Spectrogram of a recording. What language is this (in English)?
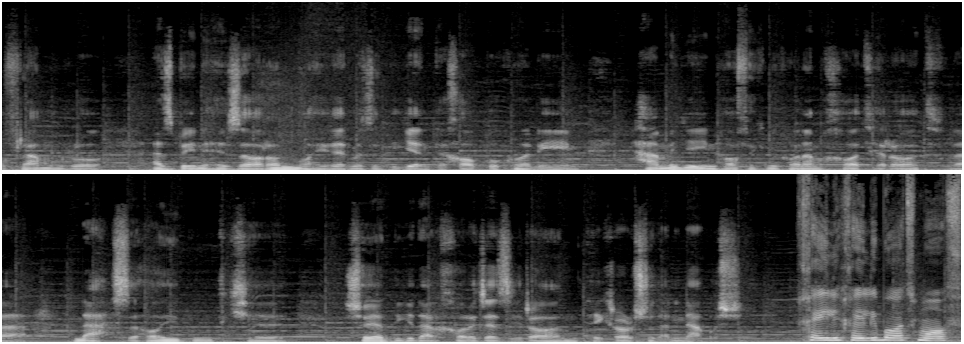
Persian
